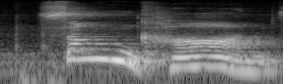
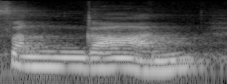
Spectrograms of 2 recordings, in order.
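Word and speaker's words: saṅgham: Bhakta Sanghan, Bhakta devotees, Sanghan, Sangha means group of devotees. Now if we mispronounce it as Bhakta Sangan, not Sanghan, then we are saying Bhakta Sangha.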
